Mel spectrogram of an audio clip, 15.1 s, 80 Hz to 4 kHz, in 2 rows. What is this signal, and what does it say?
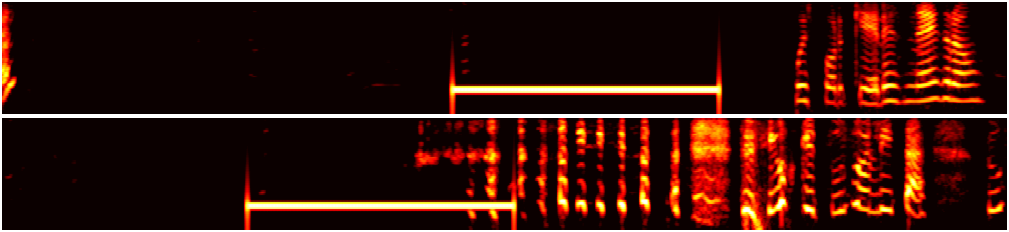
Ringback tone (North America), 440 + 480 Hz, with speech.
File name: CENTRAL TERRESTRE / out els..laz.elo.mo.24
